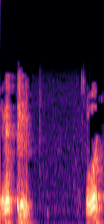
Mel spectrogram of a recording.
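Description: A man clearing his throat: a few short voiced sounds in the first half second, then a pause, and his speech starts again near the end.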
